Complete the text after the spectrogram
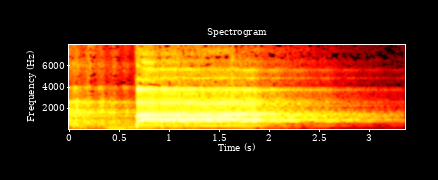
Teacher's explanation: সবাই বলেন বা, হয় নাই। 2টা ঠোঁটকে একসাথে মিলান, মিলাইয়া ঠাস করে ছাইড়া দেন, বা। ওকে, তা ছেড়ে দেন।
